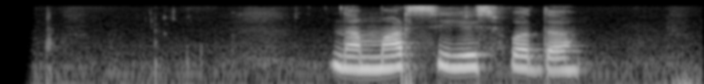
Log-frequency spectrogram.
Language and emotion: Russian, neutral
